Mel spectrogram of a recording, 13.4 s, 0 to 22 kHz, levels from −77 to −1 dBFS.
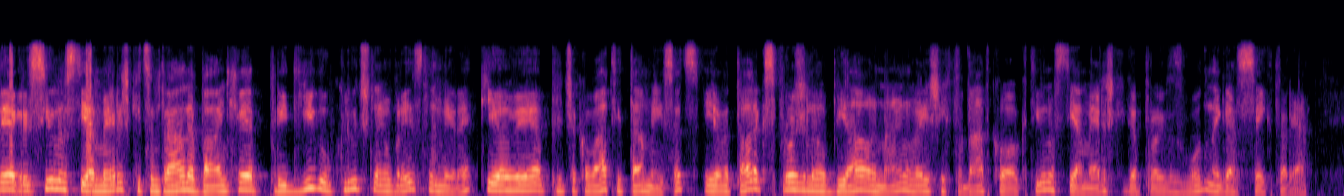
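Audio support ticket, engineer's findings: Muffled, hoarse speech throughout, nothing above 8.7 kHz, heavy codec damage. Likely Opus compression in wideband SILK speech mode, consistent with roughly 12 kbps.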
